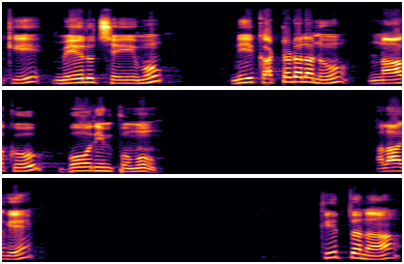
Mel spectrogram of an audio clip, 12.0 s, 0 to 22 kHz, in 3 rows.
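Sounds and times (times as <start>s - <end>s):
man speaking into a microphone: 0.0s - 5.7s, 7.7s - 8.5s, 11.2s - 12.0s.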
